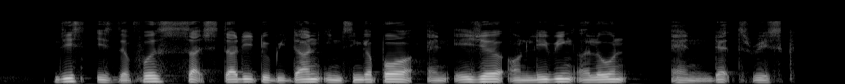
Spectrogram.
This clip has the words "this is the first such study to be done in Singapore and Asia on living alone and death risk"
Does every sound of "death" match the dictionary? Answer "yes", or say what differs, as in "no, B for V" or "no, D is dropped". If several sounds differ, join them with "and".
no, S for TH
